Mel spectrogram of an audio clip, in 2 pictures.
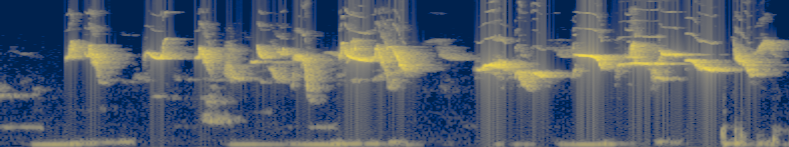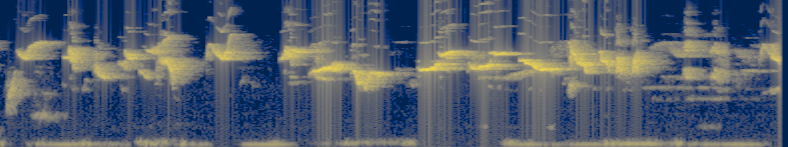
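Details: Kacer, the white-rumped shama, kept in a cage and put out in the sun for health and strong singing; a long run of quick varied chips, whistles and chattering trills, phrases tumbling one after another, with faint low knocking.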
